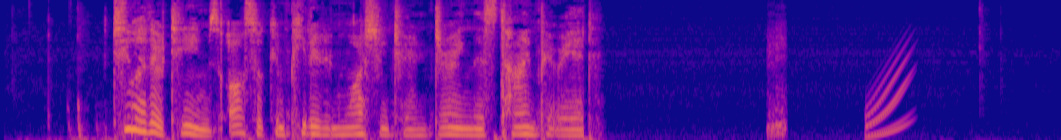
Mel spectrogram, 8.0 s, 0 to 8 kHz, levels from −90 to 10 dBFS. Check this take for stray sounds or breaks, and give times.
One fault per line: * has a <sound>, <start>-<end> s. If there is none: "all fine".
* has a laugh, 5.7-5.9 s
* has a chirp, 6.5-6.9 s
